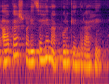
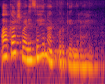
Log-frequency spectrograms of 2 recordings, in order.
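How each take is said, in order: First: The final word is pronounced fully and clearly. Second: The final word is swallowed and barely audible. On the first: The speaker calls it right. "ह पूर्ण ऐकायला जातो आहे की नाही" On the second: The speaker calls it wrong. "आहे कुठे?"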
